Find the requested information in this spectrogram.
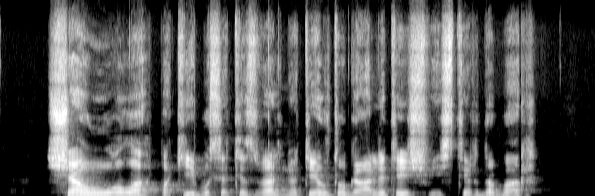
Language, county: Lithuanian, Vilnius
